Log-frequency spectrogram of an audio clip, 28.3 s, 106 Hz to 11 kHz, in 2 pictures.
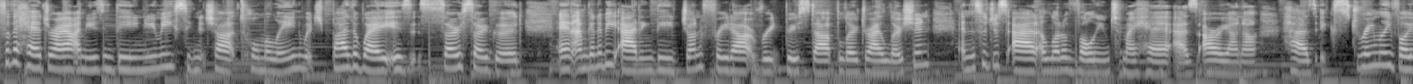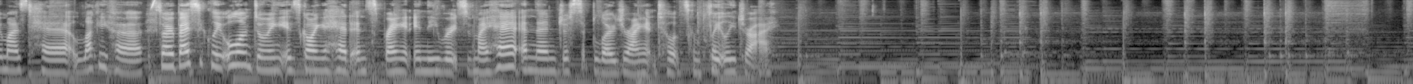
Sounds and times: Speech: 0.0s - 21.9s
Music: 0.0s - 28.2s.

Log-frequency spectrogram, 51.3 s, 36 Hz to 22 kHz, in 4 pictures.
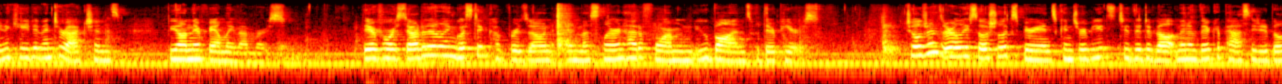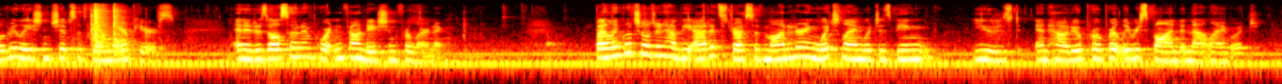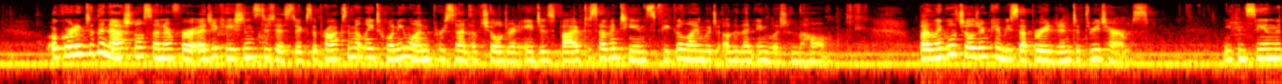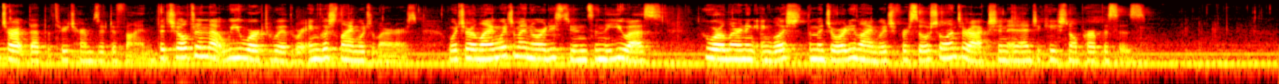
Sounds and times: Female speech, woman speaking: 0.0s - 3.0s, 3.6s - 8.3s, 9.1s - 14.6s, 15.2s - 17.4s, 18.8s - 25.4s, 26.2s - 34.0s, 34.8s - 37.2s, 37.9s - 50.0s
Narration, monologue: 0.0s - 51.2s.

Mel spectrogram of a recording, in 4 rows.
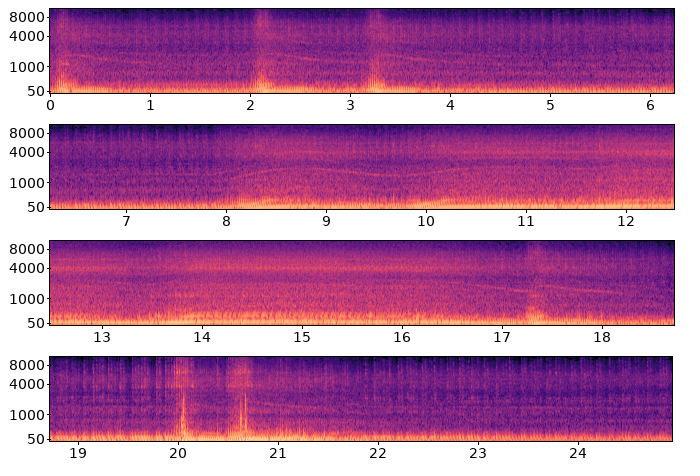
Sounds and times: Accelerating, revving, vroom: 0.0s - 0.6s, 2.0s - 3.8s, 7.9s - 18.2s, 19.9s - 21.6s
Idling: 0.0s - 24.9s
Vehicle: 0.0s - 24.9s.

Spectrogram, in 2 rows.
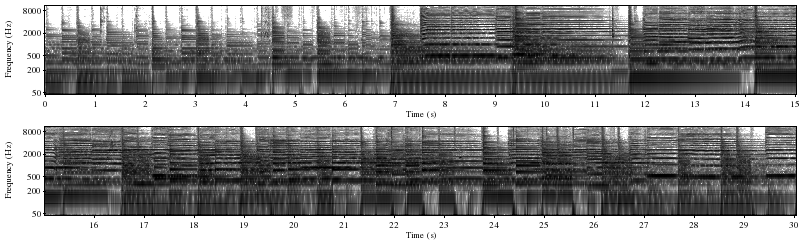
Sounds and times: Violin, fiddle: 7.5s - 30.0s.

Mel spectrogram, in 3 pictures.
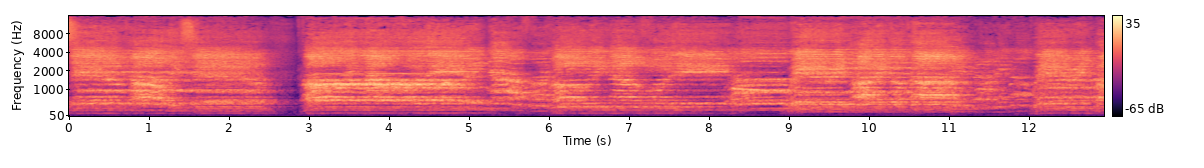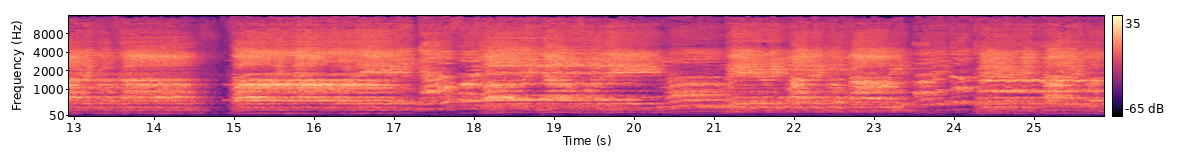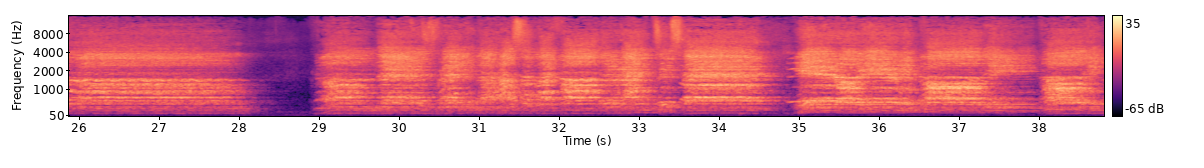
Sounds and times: Choir: 0.0s - 38.8s.

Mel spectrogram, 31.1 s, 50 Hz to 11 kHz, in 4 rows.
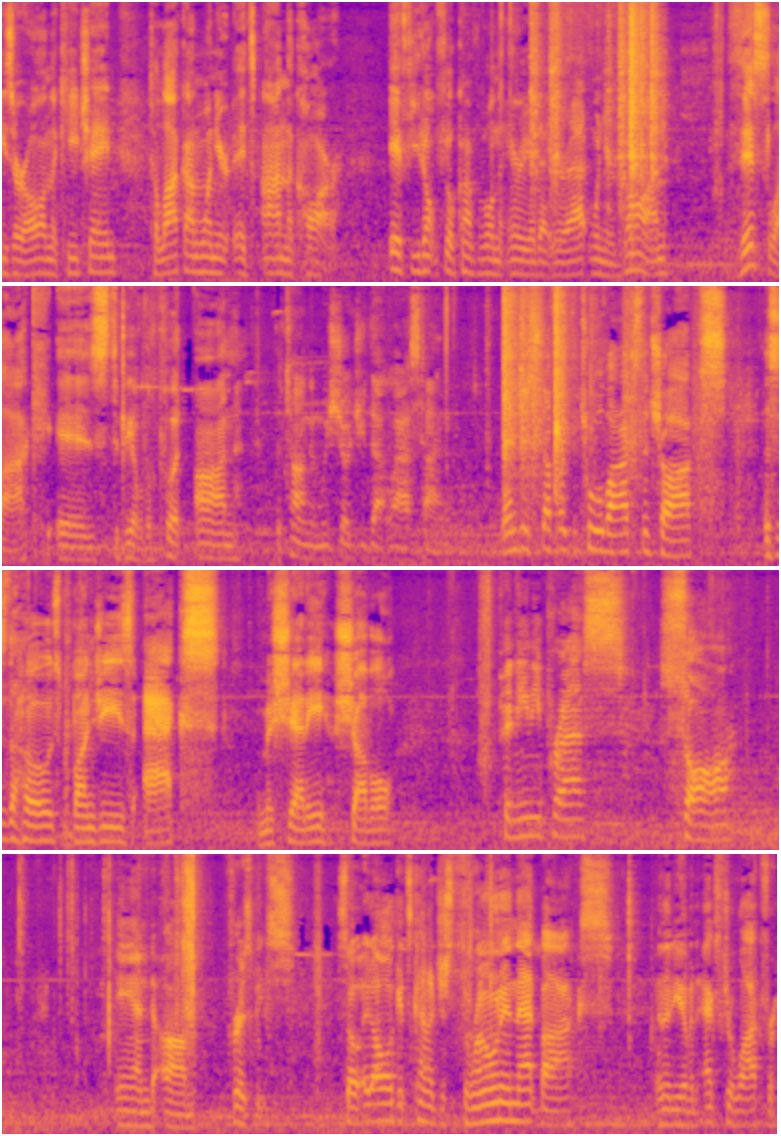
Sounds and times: Speech: 0.0s - 6.7s, 7.3s - 12.2s, 12.8s - 19.5s, 20.5s - 22.9s, 24.4s - 31.0s.

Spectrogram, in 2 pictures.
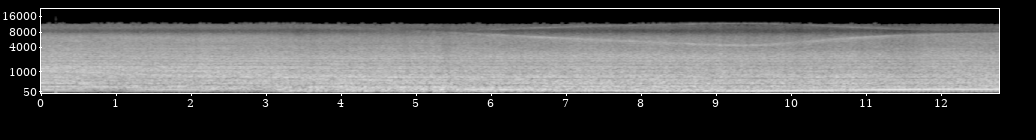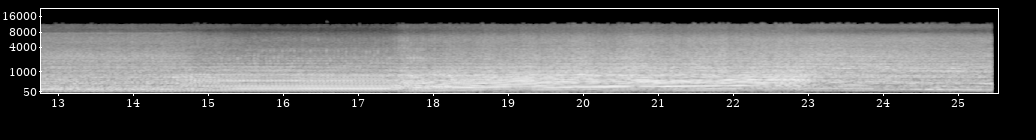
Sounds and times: Car: 0.0s - 25.5s.

